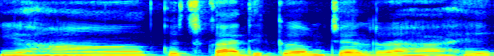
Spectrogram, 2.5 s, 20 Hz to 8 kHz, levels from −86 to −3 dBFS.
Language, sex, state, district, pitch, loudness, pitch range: Hindi, female, Bihar, Madhepura, 205 Hz, -29 LUFS, 190-225 Hz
